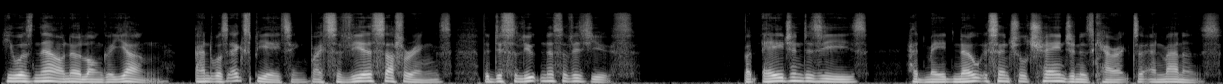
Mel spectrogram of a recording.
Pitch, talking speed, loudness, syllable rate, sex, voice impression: 125 Hz, 150 wpm, -19 LUFS, 5.1 syllables/s, male, masculine, adult-like, slightly soft, muffled, sincere, reassuring, kind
